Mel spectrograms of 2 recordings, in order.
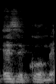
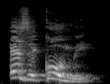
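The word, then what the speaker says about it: Ozekhome: I'm coming from oh when I want to pronounce I pronounce it the way Igbo people are pronouncing it I'm a typical Igbo man the real name of Mike ezekome is Mike ezekomi Mike that is the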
